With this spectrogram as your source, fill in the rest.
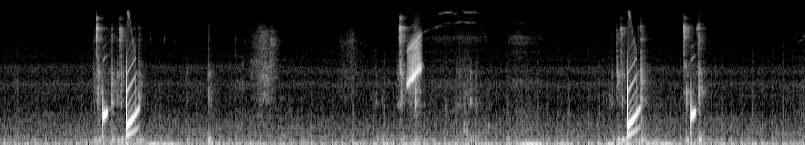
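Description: Quick rising electronic chirps sound as menu selections change.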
